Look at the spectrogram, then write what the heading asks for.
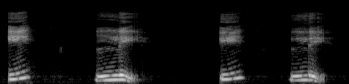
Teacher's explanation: Le e. It's like you're saying e but your tongue is on the roof of your mouth. just behind your teeth. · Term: letter L sound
